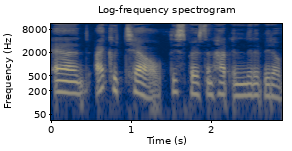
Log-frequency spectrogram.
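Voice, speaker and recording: A woman with an African accent talks at a very slow pace in a very deep, low voice with a dark, mellow tone. Her pitch varies in an ordinary way, and the sound is dry and close with no echo. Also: quiet background. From Cameroon. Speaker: podcast host. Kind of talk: casual storytelling monologue.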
